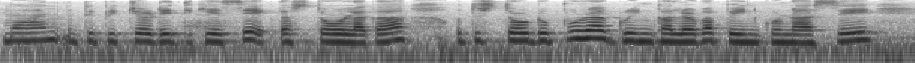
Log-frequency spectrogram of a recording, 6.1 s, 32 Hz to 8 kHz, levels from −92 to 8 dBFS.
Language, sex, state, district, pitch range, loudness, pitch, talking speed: Nagamese, female, Nagaland, Dimapur, 210-230 Hz, -15 LUFS, 215 Hz, 195 wpm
